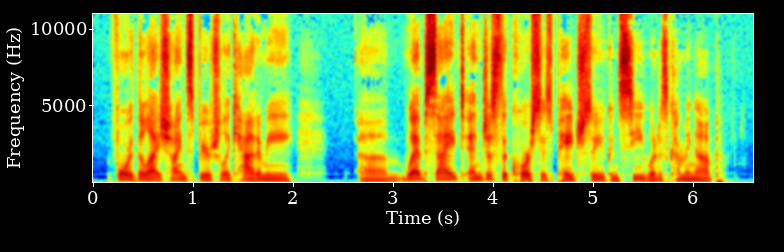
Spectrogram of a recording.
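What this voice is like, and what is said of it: Slightly tired voice. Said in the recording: “my voice is a little tired.”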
